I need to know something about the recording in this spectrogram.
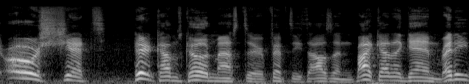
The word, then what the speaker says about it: Codmaster: Because I thought without the letter Y, it just sounds like code. Of course, it sounds like it's supposed to be an E in there, but the E is silent, it doesn't show itself.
